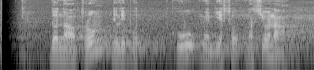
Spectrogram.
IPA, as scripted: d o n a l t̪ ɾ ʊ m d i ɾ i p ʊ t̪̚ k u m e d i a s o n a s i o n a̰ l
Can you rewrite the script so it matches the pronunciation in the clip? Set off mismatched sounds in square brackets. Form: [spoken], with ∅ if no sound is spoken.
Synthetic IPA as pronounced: d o n a l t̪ ɾ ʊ m d i [l] i p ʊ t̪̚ k u m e d i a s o n a s i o n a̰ l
